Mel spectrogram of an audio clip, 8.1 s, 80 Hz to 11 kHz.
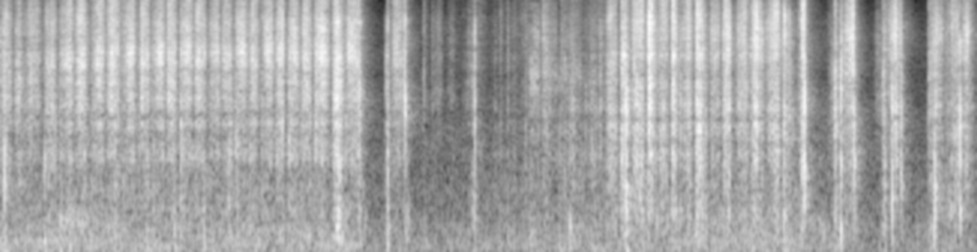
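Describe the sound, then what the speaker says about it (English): Hand sanding with 800 grit sandpaper to strip paint off the top of a small emblem for a Trailfinder 2 Hilux RC truck, a close, steady scratchy rubbing for about three seconds, then shorter strokes in quick bursts with brief pauses. "I got an 800 grit sandpaper, and I'm just going to sand the top, just to get the paint off the top of the emblem."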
